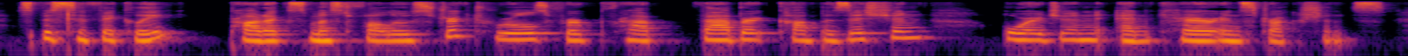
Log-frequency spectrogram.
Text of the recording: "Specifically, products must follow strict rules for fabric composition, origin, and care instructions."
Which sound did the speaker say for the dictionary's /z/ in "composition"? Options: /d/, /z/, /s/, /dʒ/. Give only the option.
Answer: /z/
